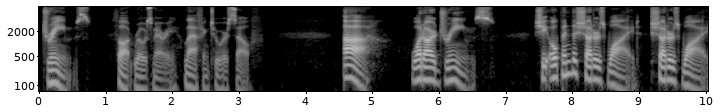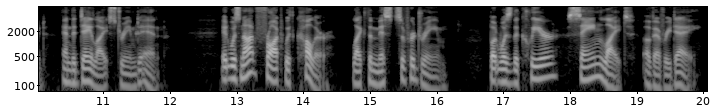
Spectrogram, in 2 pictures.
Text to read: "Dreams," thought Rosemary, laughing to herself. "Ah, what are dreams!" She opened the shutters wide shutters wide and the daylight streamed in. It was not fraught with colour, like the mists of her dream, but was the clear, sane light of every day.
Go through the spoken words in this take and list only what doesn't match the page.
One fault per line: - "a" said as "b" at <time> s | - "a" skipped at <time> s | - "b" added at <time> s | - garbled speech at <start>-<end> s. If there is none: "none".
none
